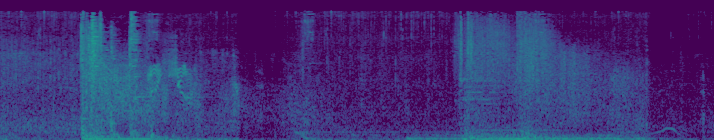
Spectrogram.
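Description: Shells explode with loud blasts.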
